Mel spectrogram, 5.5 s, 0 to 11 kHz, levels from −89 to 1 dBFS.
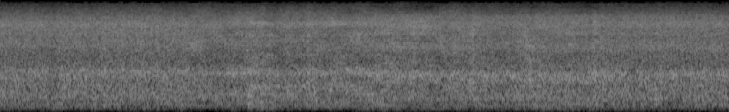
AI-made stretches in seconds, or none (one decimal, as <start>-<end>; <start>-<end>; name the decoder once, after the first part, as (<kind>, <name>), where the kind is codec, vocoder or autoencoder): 1.4-4.5 (codec, SNAC)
